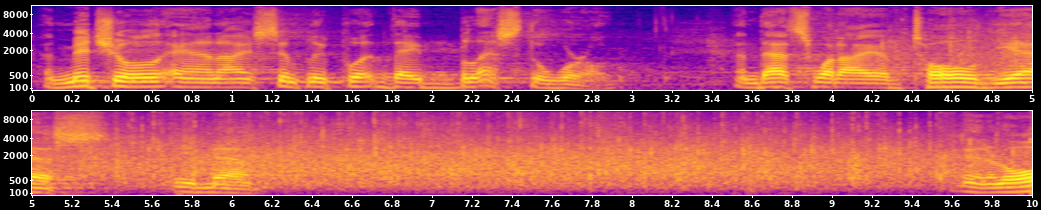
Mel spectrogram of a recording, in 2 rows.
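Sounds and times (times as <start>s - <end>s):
congregation applauding: 4.1s - 10.0s.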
